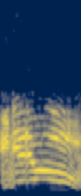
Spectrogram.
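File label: aircraft destroyed, Czech, mood high; War Thunder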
